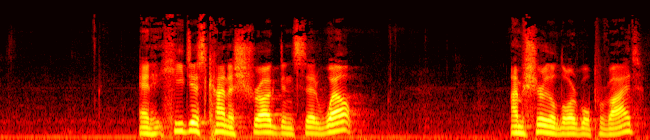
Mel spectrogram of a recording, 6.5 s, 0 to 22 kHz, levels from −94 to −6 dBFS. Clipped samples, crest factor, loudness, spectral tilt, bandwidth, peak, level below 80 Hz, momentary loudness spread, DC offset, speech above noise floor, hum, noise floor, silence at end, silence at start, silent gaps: under 0.1%; 20 dB; -26 LUFS; -5.5 dB/octave; 15 kHz; -8 dBFS; -54 dBFS; 7 LU; under 0.1%; 33 dB; none; -59 dBFS; 0.1 s; 1.4 s; none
